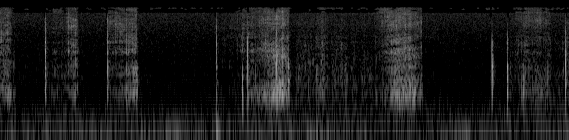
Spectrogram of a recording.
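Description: A single long acrylic nail scratches across the lid of a hollow, medium pink floral Saviland cardboard box. Soft, breathy rasping strokes are broken by sharp, dry clicks with almost no ring. The scratches have a low-mid papery body and a faint bright edge.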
